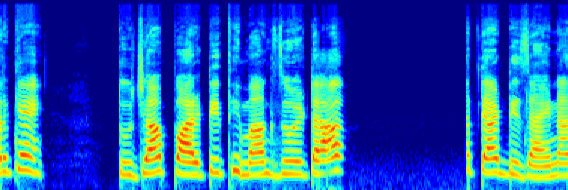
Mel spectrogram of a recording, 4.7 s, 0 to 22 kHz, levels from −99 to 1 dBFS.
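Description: At 2.63 s and again at 2.70 s the speech briefly hangs: a sound is held a little too long, about 30 ms the first time and 20 ms the second, with a faint buzzy smear. These are short stalls from a late packet. A packet missed its playout time, the jitter buffer emptied, and the receiver stretched the last sound until the packet turned up. Playback then resumed exactly where it left off, so nothing is lost, but everything after is pushed back.

From 2.80 s to 3.91 s comes a longer call audio freeze. The last sound trails off as a fading buzz and then drops to near silence for roughly a second (about 980 ms) before the speech picks up again mid-flow. This is likely a run of packets delayed in transit, draining the buffer while the receiver bridged the wait. About 1.08 s was inserted this way, with no speech skipped, so the rest of the clip runs that much later.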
